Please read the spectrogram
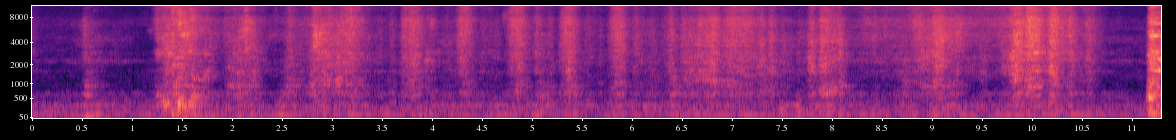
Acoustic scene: kitchen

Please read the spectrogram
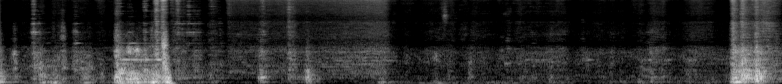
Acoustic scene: kitchen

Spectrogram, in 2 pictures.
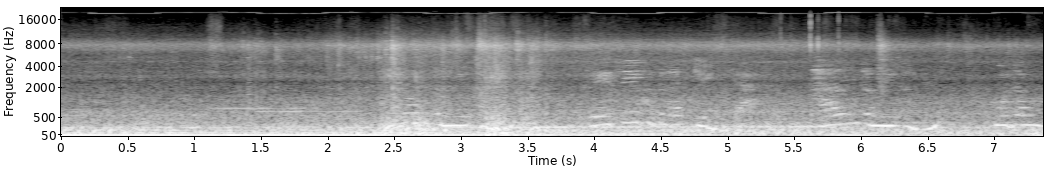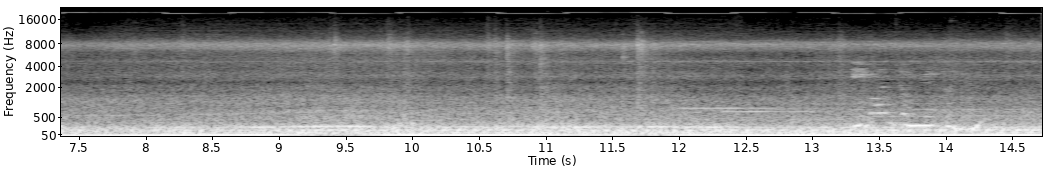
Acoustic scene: bus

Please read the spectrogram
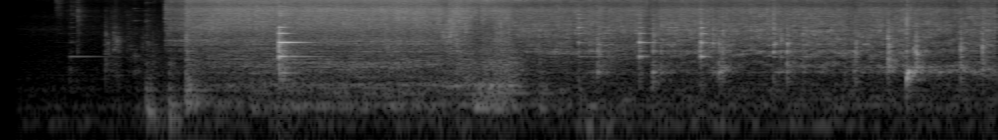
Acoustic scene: kitchen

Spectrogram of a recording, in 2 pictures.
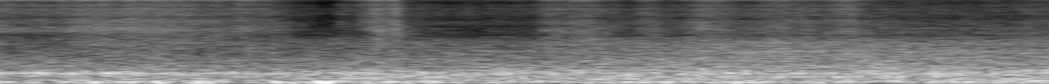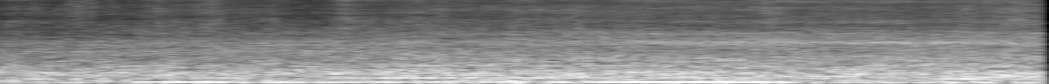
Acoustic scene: residential area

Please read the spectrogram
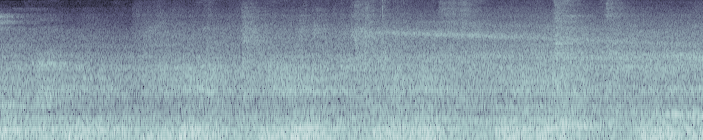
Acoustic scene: subway station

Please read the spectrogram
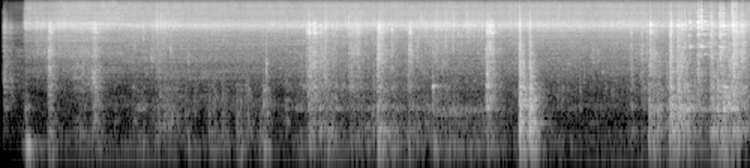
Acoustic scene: kitchen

